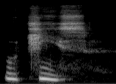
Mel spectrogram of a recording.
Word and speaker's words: Uchis: C-H-I-S. – Uh-huh. C-U-C-H-I-S. How do you say that word? – Uchis.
